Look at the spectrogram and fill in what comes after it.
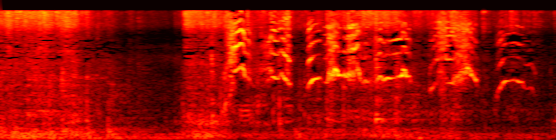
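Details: An adult domestic rabbit raised in a wild colony-like pen without much human contact gives a rapid series of shrill, piercing distress screams while resisting handling, fighting tooth and nail.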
